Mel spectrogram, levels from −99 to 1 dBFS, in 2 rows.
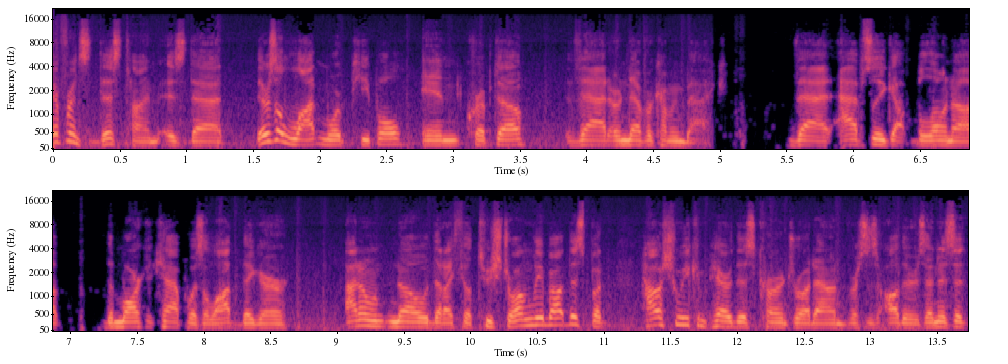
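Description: At 4.29 to 4.31 s there is a lost packet rebuilt from error correction. About 20 ms of speech turns briefly rough and noisy. Unlike a plain dropout or concealment, there is no gap and no smeared repeat, because the next packet carried a low-bitrate copy that was played instead.

From 4.94 to 7.94 s, overdone noise removal affects the speech. The room noise, about 21 dB below speech elsewhere, drops and breaks up into twinkling specks. Quieter parts of the speech are gated out band by band, which sets this apart from a simple broadband reduction.

The same error-correction rebuild returns at 10.21 to 10.23 s (about 20 ms) and at 11.59 to 11.65 s. The second one rebuilds about 40 ms, which points to two separate lost packets. Both are brief rough, noisy patches with no silence.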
